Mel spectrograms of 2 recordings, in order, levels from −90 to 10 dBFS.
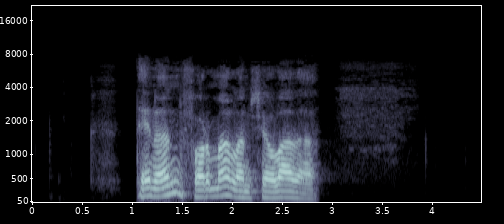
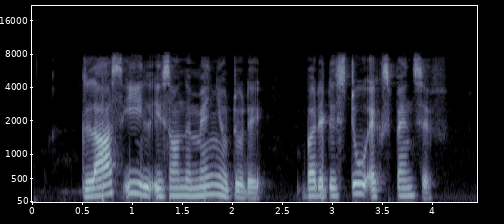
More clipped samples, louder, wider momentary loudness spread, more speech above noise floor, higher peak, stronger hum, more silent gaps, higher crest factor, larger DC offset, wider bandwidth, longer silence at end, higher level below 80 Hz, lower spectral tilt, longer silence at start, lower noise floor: neither; first, -16 LUFS vs -24 LUFS; second, 6 LU vs 10 LU; first, 48 dB vs 31 dB; about the same, -2 dBFS vs -4 dBFS; neither; neither; about the same, 18 dB vs 20 dB; neither; second, 7 kHz vs 8.4 kHz; first, 1.65 s vs 0.45 s; second, -64 dBFS vs -58 dBFS; first, -7.5 dB/octave vs -4.5 dB/octave; first, 1.05 s vs 0.5 s; first, -64 dBFS vs -54 dBFS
